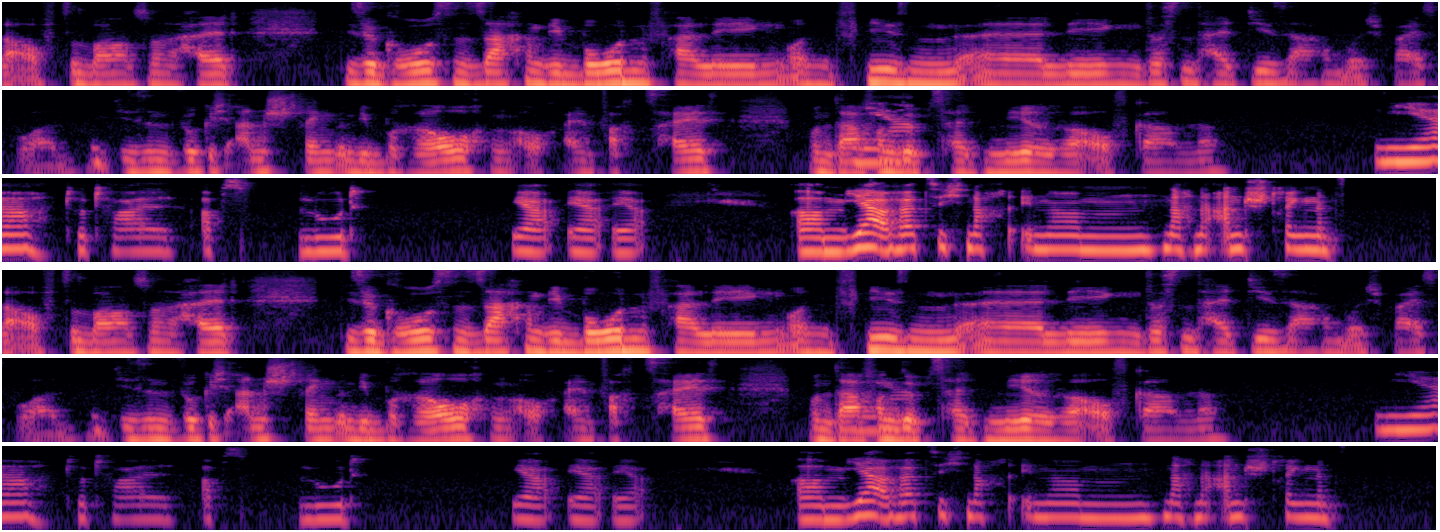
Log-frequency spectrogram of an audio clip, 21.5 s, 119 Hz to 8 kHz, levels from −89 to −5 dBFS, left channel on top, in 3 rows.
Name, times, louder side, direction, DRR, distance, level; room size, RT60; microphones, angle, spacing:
voice 1, 0.0-13.3, right 1 dB, 10° right, 0.3 m, -32 dB
voice 2, 11.4-11.7 14.1-15.6 15.9-16.2 16.9-17.6 18.0-18.1 18.3-21.1, left 7 dB, 85° left, 0.4 m, -33 dB
7.8 x 3.1 x 5.4 m
head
